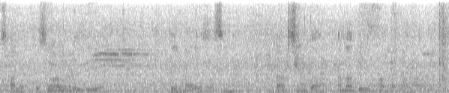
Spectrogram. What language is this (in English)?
Punjabi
